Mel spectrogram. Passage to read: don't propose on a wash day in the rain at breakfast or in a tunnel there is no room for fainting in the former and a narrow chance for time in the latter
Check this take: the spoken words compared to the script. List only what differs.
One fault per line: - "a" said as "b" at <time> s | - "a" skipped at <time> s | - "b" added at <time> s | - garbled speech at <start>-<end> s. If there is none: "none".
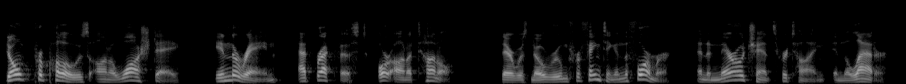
- "in" said as "on" at 4.0 s
- "is" said as "was" at 5.2 s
